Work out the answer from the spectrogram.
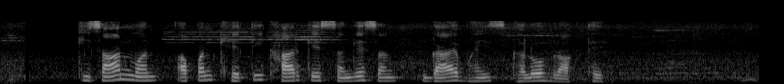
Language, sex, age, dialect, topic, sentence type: Chhattisgarhi, male, 18-24, Central, agriculture, statement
